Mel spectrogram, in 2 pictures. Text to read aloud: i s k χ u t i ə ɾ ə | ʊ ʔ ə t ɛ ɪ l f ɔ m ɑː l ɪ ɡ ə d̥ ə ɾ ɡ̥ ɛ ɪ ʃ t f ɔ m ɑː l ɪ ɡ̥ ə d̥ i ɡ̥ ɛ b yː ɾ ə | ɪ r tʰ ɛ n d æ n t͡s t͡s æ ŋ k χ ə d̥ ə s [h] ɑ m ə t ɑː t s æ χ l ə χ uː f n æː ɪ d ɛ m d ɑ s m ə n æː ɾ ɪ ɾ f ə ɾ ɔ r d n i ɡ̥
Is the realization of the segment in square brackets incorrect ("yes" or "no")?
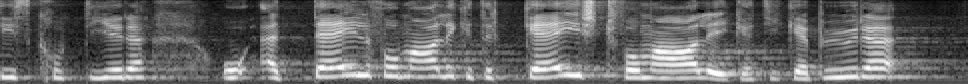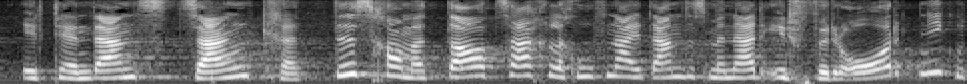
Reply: yes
